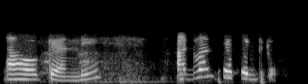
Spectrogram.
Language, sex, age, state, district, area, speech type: Telugu, female, 18-30, Andhra Pradesh, Nellore, rural, conversation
